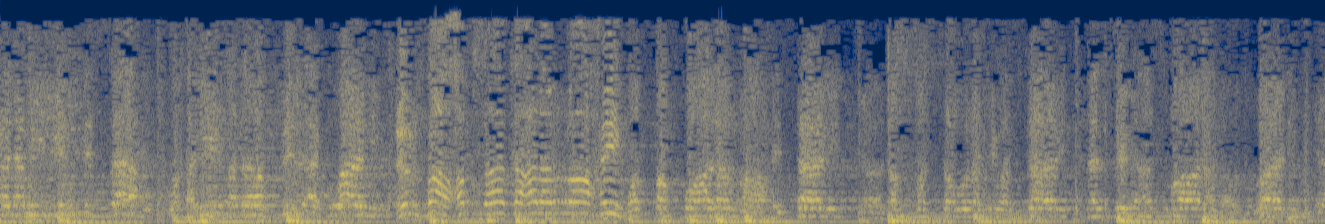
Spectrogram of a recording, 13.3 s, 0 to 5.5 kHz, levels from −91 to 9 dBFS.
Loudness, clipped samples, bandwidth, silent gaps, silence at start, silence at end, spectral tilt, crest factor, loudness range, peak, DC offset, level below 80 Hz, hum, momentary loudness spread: -15 LUFS; under 0.1%; 5.4 kHz; none; 0 s; 0 s; -7.5 dB/octave; 14 dB; 4 LU; 0 dBFS; under 0.1%; -24 dBFS; none; 8 LU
